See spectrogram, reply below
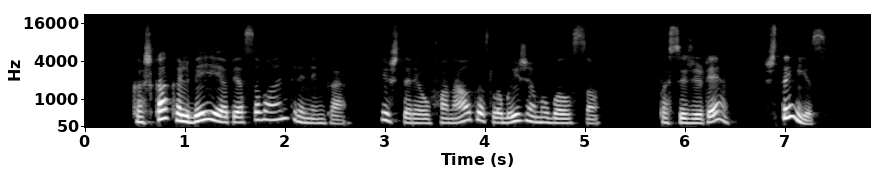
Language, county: Lithuanian, Vilnius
